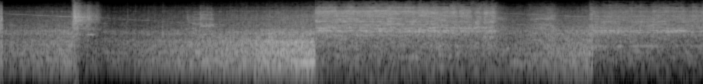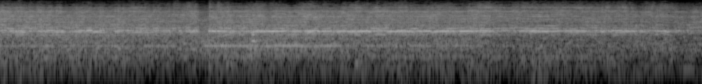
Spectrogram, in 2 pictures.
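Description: Coal forge fire blown hard by an air blast, a steady roaring hiss with a faint whine, as a machete blade heats to hardening temperature. A sharp click comes about a second in.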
